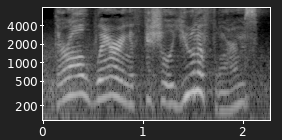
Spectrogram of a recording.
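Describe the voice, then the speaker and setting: An actress playing an alert, serious young woman investigating impostors in a video game, urgent and quick to worry. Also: on the high side, lively intonation, a little hiss or hum, lightly acted. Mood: earnest. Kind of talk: game voice acting.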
